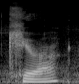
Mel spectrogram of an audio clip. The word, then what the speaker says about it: Ciara: first heard of it, change my favorite spelling to Ciara, but most people on Nameberry pronounce that as Kira, and so I decided to switch it back.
